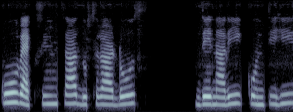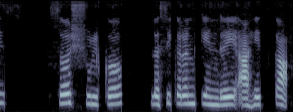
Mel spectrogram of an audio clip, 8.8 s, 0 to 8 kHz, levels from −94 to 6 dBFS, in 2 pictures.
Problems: none marked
